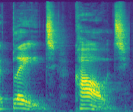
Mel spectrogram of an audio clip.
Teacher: a gente não pronuncia o e, a gente já vai direto para o d e fala ele bem levinho. Muita gente fala called, played, não é played, não é called, é played, called.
